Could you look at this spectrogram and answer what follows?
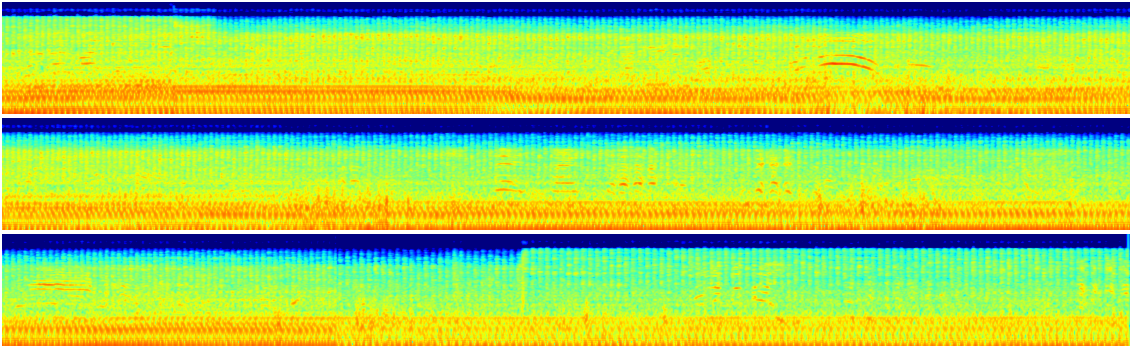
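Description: A motorized bangka boat engine runs steadily near Cuenco Island, a continuous droning hum at an even pitch throughout, with people talking over it now and then.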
